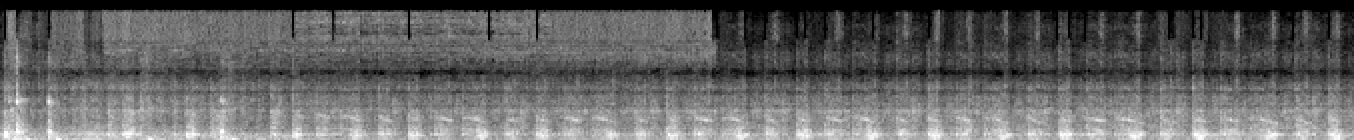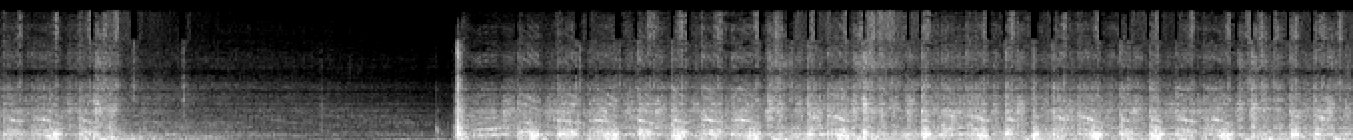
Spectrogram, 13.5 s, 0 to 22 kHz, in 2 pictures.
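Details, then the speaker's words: Wrecked, T-boned Volvo 240 with previously stuck B230 engine, after a fried coil was replaced: uneven, lumpy firing that sags and dies for a second before catching again; rough running, suspected fuel starvation, it's not getting enough fuel. "Well, it wants to run. This thing jumps around a lot."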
